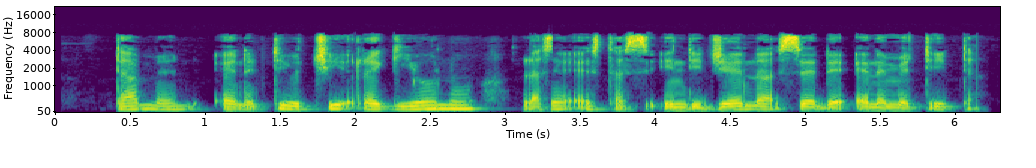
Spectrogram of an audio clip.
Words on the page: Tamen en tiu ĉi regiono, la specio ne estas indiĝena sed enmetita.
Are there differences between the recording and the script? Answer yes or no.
yes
